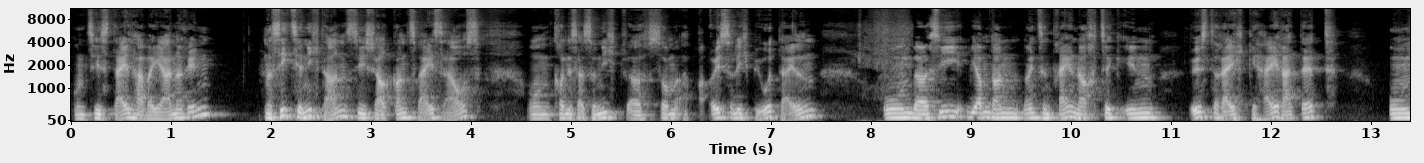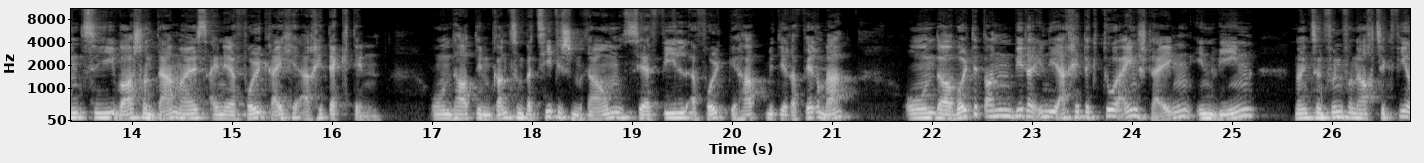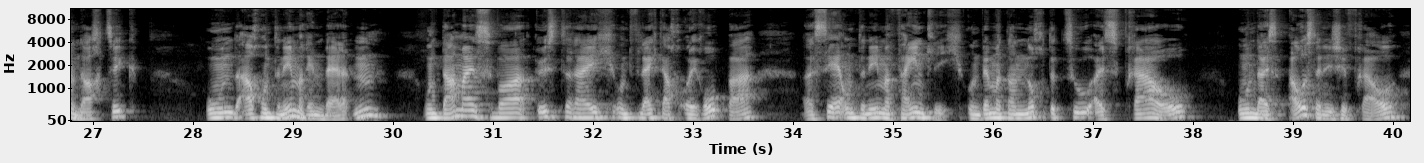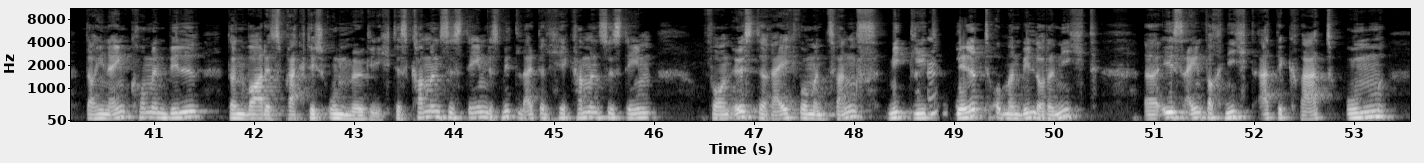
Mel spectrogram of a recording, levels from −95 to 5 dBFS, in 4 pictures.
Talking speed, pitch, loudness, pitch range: 130 wpm, 125 Hz, -19 LUFS, 115-140 Hz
